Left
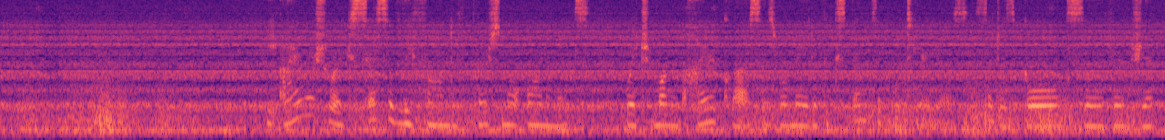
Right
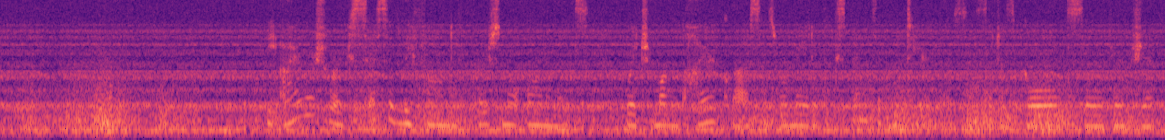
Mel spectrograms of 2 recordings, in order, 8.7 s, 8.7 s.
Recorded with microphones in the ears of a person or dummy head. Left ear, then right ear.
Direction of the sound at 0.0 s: 15° left (ahead or behind).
